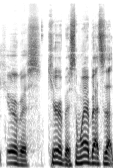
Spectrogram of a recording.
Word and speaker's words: Kiribati: was it called curabus curabits and whereabouts is that in the world between Fiji and Hawaii there you go spelled like Kiribati k-i-r-i-b-a-t-i that's um that's a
